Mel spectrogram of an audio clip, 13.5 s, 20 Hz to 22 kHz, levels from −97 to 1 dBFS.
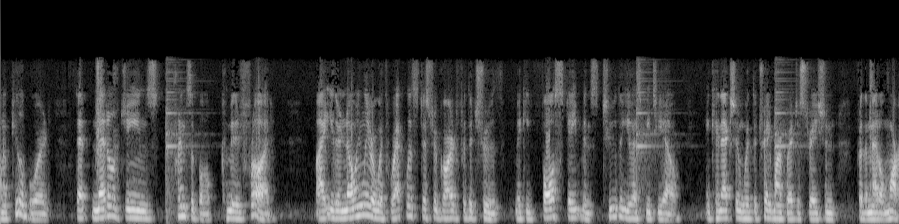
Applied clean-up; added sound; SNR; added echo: none; Hammer; 18 dB; none.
